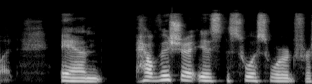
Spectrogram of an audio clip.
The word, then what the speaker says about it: Helvetia: I've heard it pronounced Helvetica, which there's no C in the name, but I've seen and heard people call it that, but we call it Helvetia.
